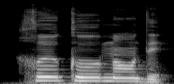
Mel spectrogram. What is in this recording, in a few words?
"recommander", French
